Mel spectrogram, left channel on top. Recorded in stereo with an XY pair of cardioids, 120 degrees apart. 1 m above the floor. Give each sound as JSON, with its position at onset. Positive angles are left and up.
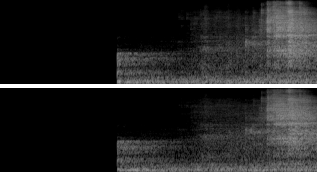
{"t": 1.2, "sound": "tearing paper", "azimuth_deg": 35, "distance_m": 3.0}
